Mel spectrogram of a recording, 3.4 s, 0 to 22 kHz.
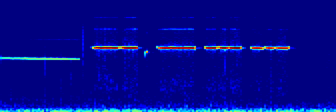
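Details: Clear, pure whistles of a White-throated Sparrow, recorded by Cornell University ornithologists, 1954. A sustained lower tone steps up to a loud high note, then short evenly spaced repeats at the same pitch, with little other sound.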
